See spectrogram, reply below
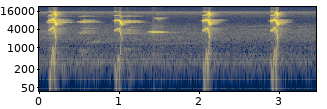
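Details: Hummingbird with sharp, squeaky descending chips, sometimes followed by short buzzy high notes. Four main bursts are irregularly spaced, with a faint thin whistle between them.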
